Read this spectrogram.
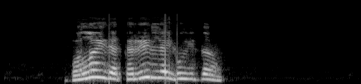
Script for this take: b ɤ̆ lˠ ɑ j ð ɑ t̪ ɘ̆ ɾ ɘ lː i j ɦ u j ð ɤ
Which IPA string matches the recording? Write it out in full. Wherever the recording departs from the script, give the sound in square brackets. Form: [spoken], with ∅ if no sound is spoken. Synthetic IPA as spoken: b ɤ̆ lˠ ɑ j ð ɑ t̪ ɘ̆ ɾ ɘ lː [æ] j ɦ u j ð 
